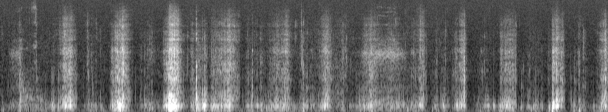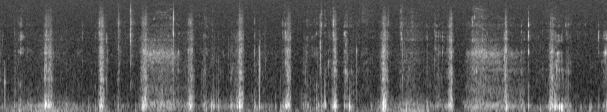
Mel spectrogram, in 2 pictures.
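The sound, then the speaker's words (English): Candy being chewed, with many irregular moist crunches and clicks at a low level and no talk. “sorry about all the chewing noise for those of you guys who are listening, but I was reading somebody in the comments too”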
